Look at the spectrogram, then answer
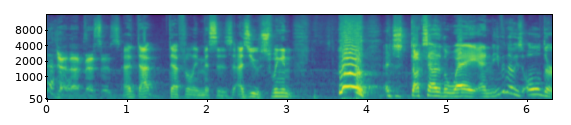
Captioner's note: nervous yell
